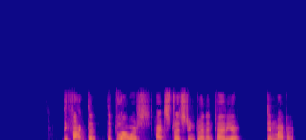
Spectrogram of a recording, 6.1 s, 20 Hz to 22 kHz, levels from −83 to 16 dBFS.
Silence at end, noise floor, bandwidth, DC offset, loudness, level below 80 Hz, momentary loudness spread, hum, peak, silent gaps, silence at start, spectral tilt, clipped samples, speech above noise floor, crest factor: 0.25 s; -86 dBFS; 8.2 kHz; under 0.1%; -25 LUFS; -78 dBFS; 10 LU; none; -6 dBFS; none; 1.3 s; -2 dB/octave; under 0.1%; 62 dB; 20 dB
